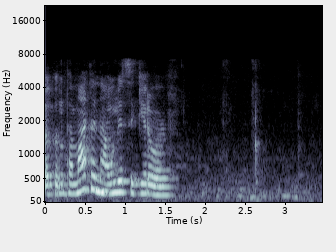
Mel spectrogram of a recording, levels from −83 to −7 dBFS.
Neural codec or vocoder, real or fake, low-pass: codec, 16 kHz, 4 kbps, X-Codec, HuBERT features, trained on balanced general audio; fake; 7.2 kHz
